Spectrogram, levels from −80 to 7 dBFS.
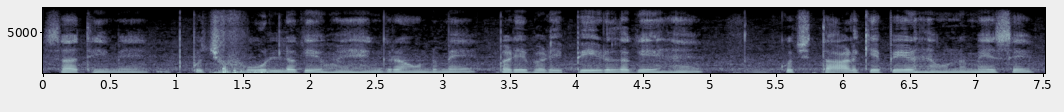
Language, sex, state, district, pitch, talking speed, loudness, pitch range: Hindi, male, Uttar Pradesh, Jyotiba Phule Nagar, 155 Hz, 170 wpm, -20 LUFS, 150-165 Hz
